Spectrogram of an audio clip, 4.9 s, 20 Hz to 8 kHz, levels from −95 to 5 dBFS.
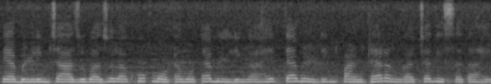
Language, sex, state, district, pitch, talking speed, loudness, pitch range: Marathi, female, Maharashtra, Pune, 255 Hz, 170 wpm, -31 LUFS, 245-275 Hz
